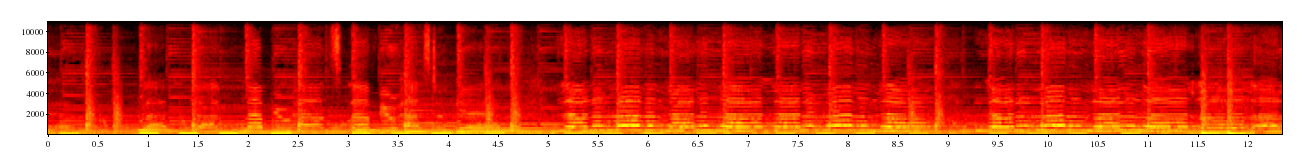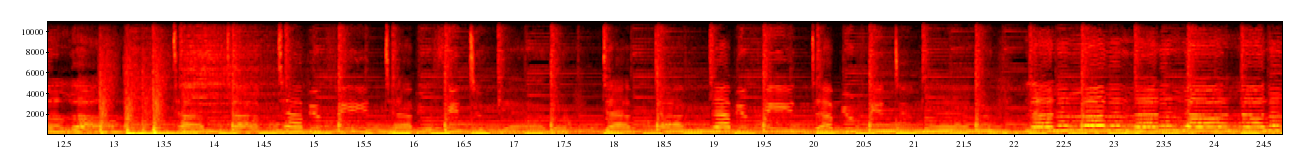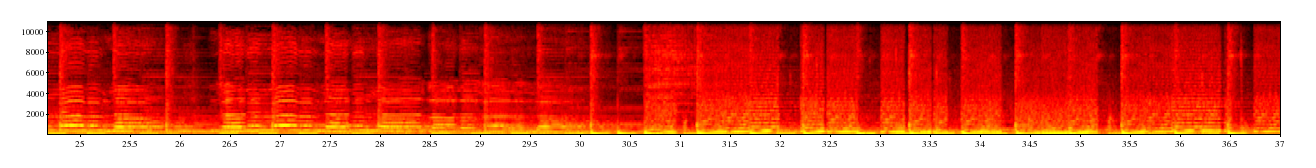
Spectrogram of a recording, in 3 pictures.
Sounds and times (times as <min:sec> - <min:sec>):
Music for children: 0:00.0 - 0:12.1, 0:12.8 - 0:37.0
Singing: 0:01.0 - 0:21.4.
